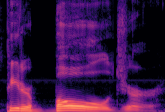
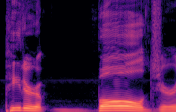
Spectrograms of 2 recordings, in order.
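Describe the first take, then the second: First: The surname's first vowel sounds like 'oh'. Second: The surname's first vowel sounds like 'uh'. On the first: The speaker calls it right. "It's Peter Bolger" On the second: The speaker calls it wrong. "It's not Peter Bulger"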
